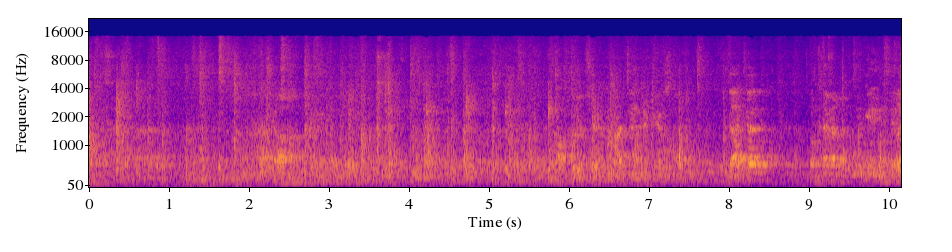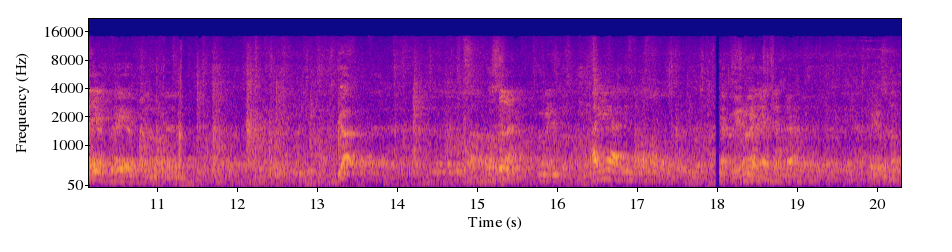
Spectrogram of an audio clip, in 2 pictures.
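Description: Several men chatter and talk over one another nearby.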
